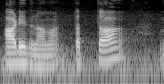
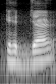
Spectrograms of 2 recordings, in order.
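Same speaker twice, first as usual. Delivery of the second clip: ordinary talk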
